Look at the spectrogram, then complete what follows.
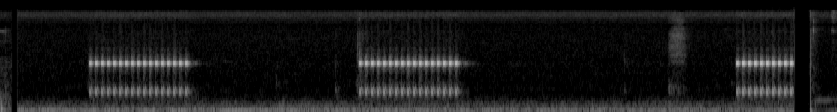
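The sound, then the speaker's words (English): A telephone at the Safe Horizon Family Court office rings three times in steady, evenly spaced bursts, each a loud two-tone electronic trill lasting about a second, over a low background hum with no talking. “And that is how my day begins, with a doorbell or phone ringing constantly.”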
